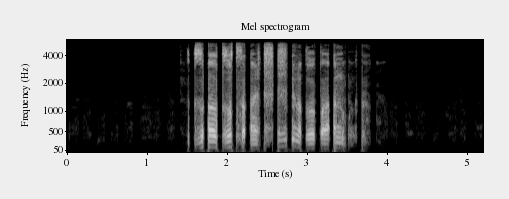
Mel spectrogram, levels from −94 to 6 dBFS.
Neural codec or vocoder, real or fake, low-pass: codec, 16 kHz, 16 kbps, FreqCodec, larger model; fake; 5.4 kHz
